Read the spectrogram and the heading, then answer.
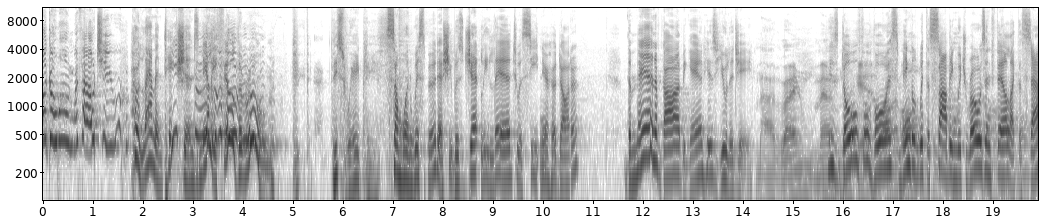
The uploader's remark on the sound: Recorded live from the Swedish American Museum in Chicago.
